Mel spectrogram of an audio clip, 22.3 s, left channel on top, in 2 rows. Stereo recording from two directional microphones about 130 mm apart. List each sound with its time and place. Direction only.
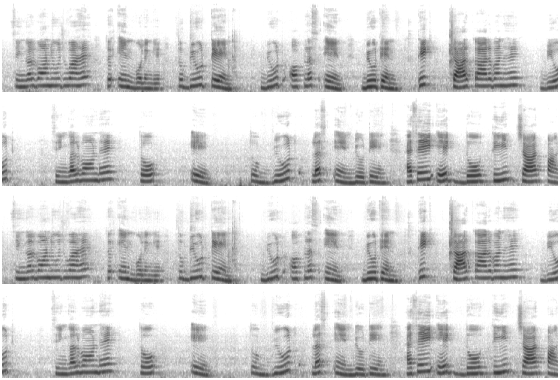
0.3 s a woman's voice: 55° left (ahead or behind)
5.3 s a woman's voice: 45° left (ahead or behind)
7.3 s a woman's voice: 30° left (ahead or behind)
